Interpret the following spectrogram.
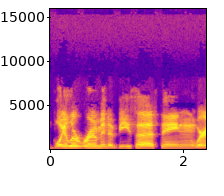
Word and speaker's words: Ibiza: And John goes, it's pronounced Ibiza.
